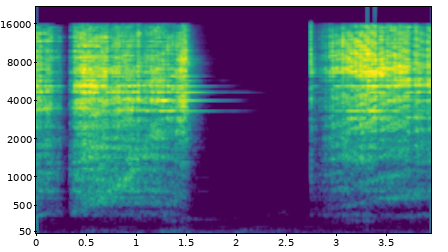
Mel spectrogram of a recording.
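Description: A hand-held steel file is drawn along the edge of a long, thin, solid steel machete blade, producing bright, harsh rasping scrapes. A brief stroke is followed by a long one that leaves the blade ringing with high tones as it fades. After about a second of silence, another long stroke follows.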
